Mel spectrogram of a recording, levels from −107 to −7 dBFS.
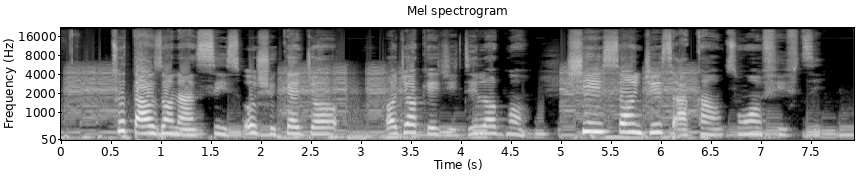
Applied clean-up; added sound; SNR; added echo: none; Guitar; 11 dB; none.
